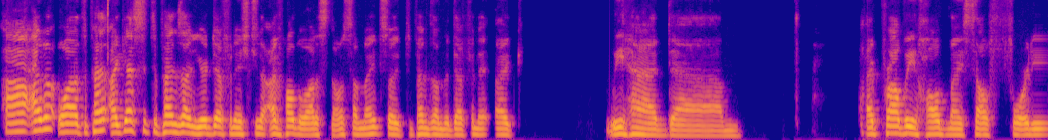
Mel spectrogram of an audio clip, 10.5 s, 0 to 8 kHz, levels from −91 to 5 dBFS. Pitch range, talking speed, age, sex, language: 120-155 Hz, 205 wpm, 40-59, male, English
